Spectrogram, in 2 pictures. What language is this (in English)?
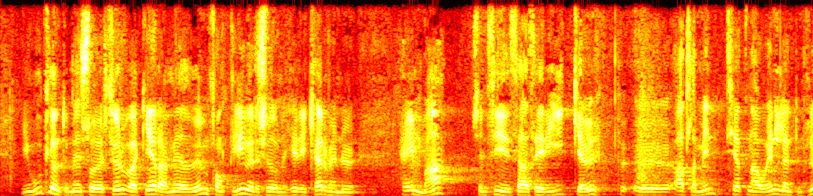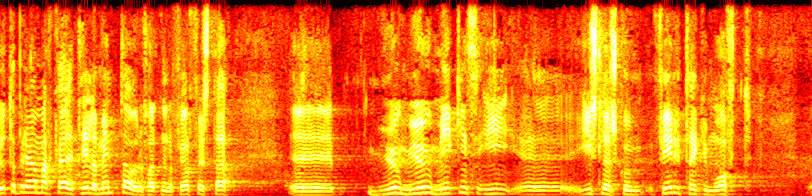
Icelandic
